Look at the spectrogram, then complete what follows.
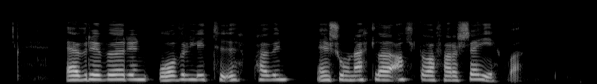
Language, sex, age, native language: Icelandic, female, 60-69, Icelandic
